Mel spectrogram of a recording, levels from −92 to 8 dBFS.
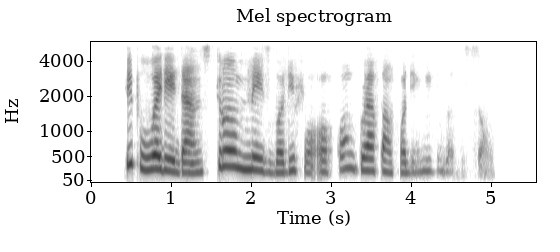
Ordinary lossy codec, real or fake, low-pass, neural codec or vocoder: AAC, 32 kbps; fake; 5.4 kHz; codec, 16 kHz, 1 kbps, FunCodec, trained on Chinese and English, 50 frames a second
